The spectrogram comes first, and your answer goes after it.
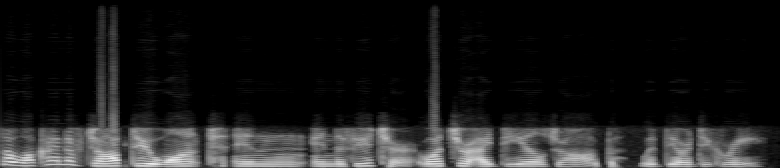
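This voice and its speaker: A woman's voice: mid-range voice, normal speed, dry recording. A woman interviewing in casual conversation, attentive and prompting with short questions. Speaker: interviewer, English conversation partner. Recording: tinny phone-like audio.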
